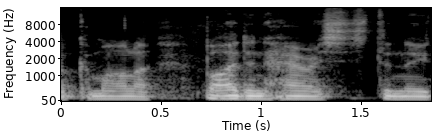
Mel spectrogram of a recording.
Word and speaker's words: Kamala: Well, let me tell you, like, his biggest problem, him and Kamala Harris, because apparently Brits aren't saying it right. We've got Kamala Harris. Kamala. It says Kamala, for fuck's sake.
